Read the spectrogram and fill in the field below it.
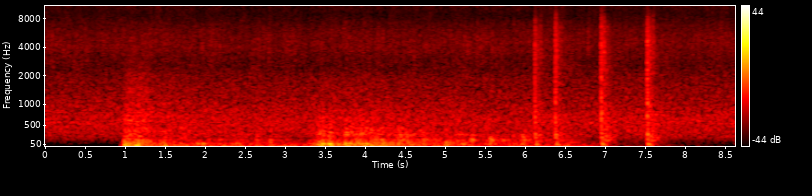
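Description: Grass rustles as a soldier crawls through it.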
